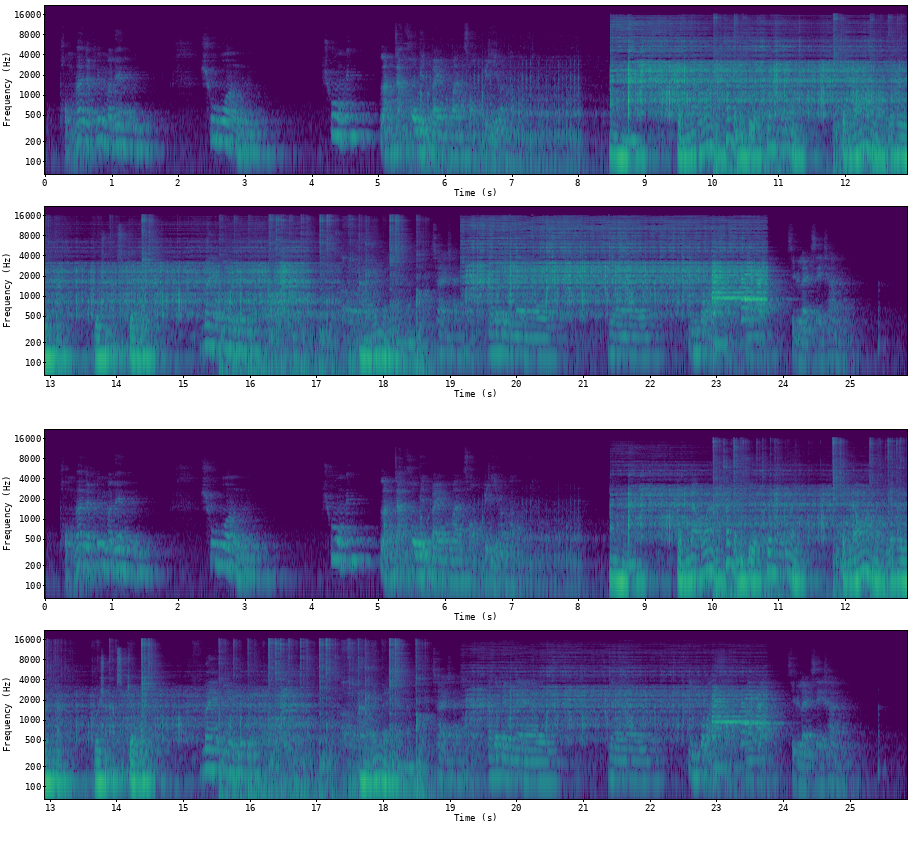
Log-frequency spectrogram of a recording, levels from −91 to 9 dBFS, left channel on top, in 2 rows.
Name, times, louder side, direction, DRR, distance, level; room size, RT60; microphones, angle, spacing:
voice 1, 0.2-1.5 2.0-3.2 4.1-4.7 5.0-7.1 15.2-16.9 17.3-18.1 18.7-20.5 21.4-22.0 22.6-24.9, equal, ahead, -5 dB, 4.6 m, -45 dB
sound 1, 5.4-8.0 8.5-18.0 19.2-23.8, left 8 dB, 60° left, 0.5 m, -39 dB
voice 2, 8.5-9.0 9.5-11.4 11.9-13.3 13.7-14.6 17.6-18.6, right 1 dB, 60° right, 6 dB, 1.2 m, -37 dB
sound 2, 10.0-14.5 15.1-15.3 15.5-18.2 18.5-18.6, right 1 dB, 75° right, 5.2 m, -47 dB
17.5 x 14.0 x 3.5 m, 1.1 s
head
